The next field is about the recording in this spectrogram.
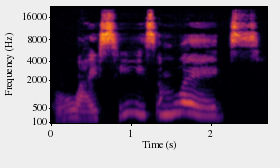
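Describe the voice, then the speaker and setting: Slow, animated woman reading a children's story. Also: sits high, a little hiss or hum. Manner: pauses to comment on pictures and ask listeners questions. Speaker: storyteller reading a children's picture book aloud. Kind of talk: read-aloud storytelling with casual asides to young listeners.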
